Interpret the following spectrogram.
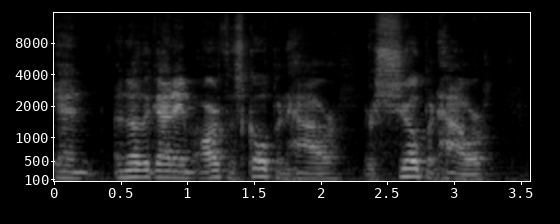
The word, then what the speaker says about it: Schopenhauer: Okay, and Friedrich Nietzsche and another guy named Arthur Schopenhauer, depends on how you want to pronounce it. I heard Schopenhauer, but some people say Schopenhauer.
